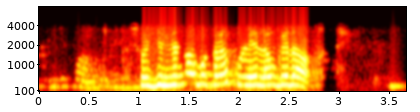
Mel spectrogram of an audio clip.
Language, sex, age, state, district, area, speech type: Manipuri, female, 18-30, Manipur, Kangpokpi, urban, conversation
